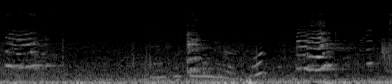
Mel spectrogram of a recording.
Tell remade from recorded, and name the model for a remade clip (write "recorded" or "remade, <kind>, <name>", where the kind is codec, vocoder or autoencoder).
recorded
